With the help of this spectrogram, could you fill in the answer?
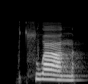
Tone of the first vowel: falling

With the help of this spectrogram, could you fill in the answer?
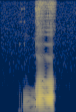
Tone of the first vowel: low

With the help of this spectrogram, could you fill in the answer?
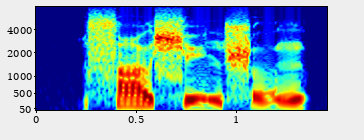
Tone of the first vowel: high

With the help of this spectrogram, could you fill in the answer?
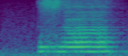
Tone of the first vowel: high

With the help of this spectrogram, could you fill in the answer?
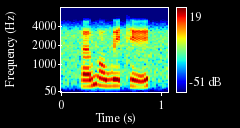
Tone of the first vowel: rising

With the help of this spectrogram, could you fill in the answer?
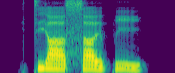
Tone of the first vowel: falling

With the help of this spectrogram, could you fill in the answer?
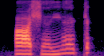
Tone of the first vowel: low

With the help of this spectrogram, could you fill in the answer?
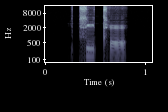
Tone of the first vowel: high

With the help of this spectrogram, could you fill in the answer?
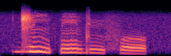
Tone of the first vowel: falling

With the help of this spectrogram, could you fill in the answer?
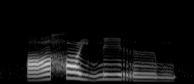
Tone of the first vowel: rising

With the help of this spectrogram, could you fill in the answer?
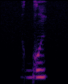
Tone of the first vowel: high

